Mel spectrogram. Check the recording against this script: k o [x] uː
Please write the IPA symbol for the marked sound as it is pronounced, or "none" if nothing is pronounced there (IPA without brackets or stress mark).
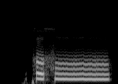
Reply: x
